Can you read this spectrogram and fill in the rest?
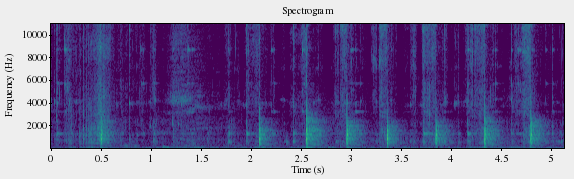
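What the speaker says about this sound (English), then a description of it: "I'm just going to whisk this together." Garlic, salt and oil vinaigrette whisked in a bowl: evenly spaced, bright clinks of the whisk against the bowl repeat about twice a second. The sound is close and steady, with no talking.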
